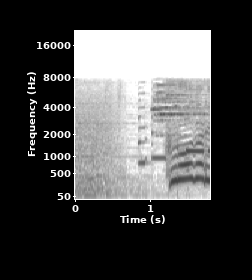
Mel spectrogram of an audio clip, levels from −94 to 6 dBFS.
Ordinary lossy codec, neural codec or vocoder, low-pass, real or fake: none; none; none; real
